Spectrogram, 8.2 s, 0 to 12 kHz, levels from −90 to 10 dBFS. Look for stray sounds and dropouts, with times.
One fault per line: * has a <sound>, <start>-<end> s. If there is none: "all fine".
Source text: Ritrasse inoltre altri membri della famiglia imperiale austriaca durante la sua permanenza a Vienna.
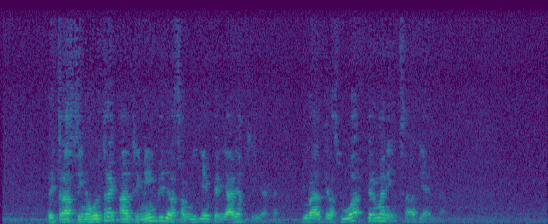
all fine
